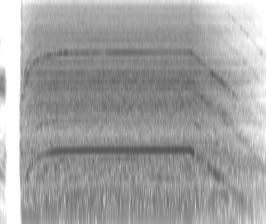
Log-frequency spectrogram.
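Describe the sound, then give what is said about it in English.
A vacuum cleaner, used to vacuum the bridge, switches on abruptly and runs with a loud, steady whine and motor drone for several seconds, then starts winding down as the pitch drops near the end. “Captain, I realized that no one vacuumed the bridge before we left.”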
